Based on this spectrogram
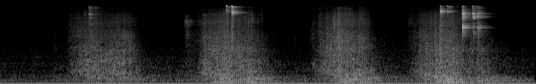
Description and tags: glass-door-slide01
Sound of a glass sliding door being opened and closed. Recorded with a Zoom H4n portable recorder.
slide, door, close, closing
